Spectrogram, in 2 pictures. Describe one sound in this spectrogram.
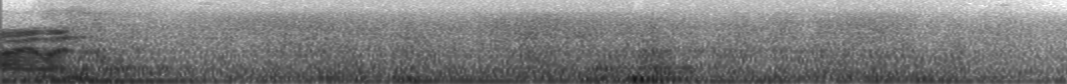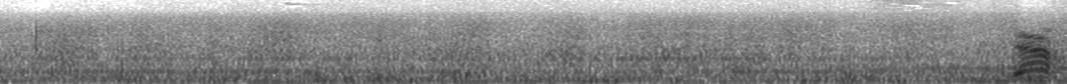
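Water splashes and sprays against the hull.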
